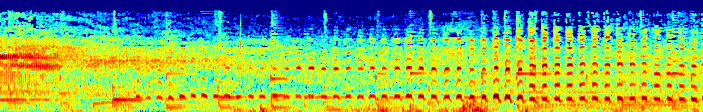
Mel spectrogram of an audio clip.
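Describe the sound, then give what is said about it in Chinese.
A voice imitates a tuk-tuk auto-rickshaw engine with a fast, rattling, pitched putter that starts rough, then settles into a steady pulsing rhythm that grows a little louder toward the end. “这是突突突突突突突突突突车的声音。”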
